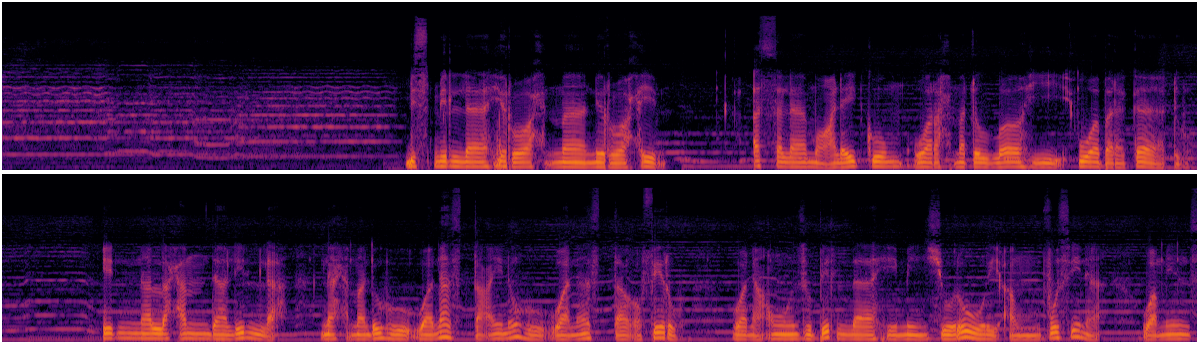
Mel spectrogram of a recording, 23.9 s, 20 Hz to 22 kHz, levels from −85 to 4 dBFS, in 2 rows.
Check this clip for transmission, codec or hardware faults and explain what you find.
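Nothing stood out on listening to this clip.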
